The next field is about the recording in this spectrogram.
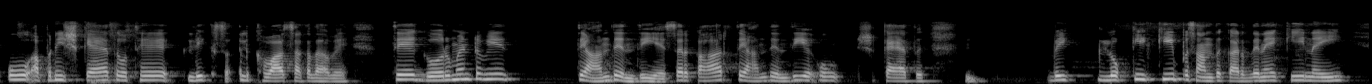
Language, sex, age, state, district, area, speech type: Punjabi, female, 45-60, Punjab, Jalandhar, urban, spontaneous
